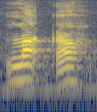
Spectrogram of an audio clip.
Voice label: "lAk7a7", washo; one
